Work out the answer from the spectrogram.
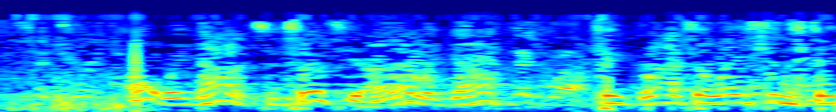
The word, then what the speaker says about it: Sikerchia: Their last name is pronounced... Oh, we got it. Sikerchia.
